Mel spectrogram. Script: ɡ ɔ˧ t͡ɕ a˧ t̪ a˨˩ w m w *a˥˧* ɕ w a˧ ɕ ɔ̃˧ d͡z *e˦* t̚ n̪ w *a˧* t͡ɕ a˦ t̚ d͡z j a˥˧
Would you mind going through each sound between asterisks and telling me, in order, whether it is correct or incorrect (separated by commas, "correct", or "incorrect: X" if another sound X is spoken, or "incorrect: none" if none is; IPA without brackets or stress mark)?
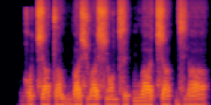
correct, correct, incorrect: a˥˧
